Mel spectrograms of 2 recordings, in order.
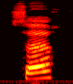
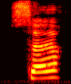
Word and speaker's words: sœur: Voilà notre O E bouclé U qui se prononce E. On dit pas œuf, on dit pas sœur, on dit pas cœur, on dit cœur, sœur, œuf. C'est un E ouvert.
